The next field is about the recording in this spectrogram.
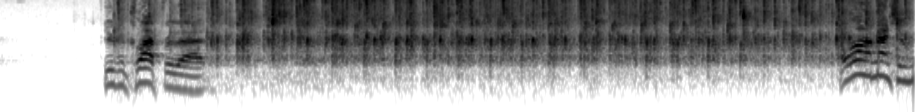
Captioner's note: applause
